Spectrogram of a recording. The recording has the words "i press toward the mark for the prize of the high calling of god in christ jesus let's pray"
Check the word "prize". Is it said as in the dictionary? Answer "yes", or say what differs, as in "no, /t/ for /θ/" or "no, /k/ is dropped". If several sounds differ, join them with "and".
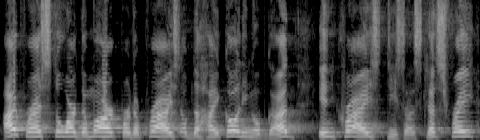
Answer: no, /s/ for /z/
